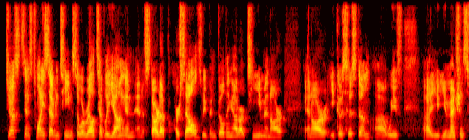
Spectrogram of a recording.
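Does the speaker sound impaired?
No.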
